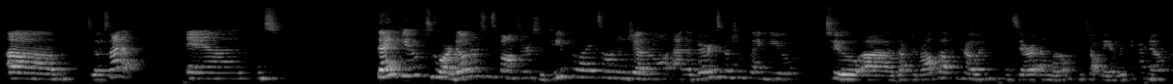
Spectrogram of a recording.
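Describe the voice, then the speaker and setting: A woman gives an emphatic, enthusiastic welcome speech from a stage. Her voice is high and bright, picked up from a distance in an echoey theatre. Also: brisk. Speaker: education programs manager introducing a show. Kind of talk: live welcome speech to an audience. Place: theatre stage before an audience.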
